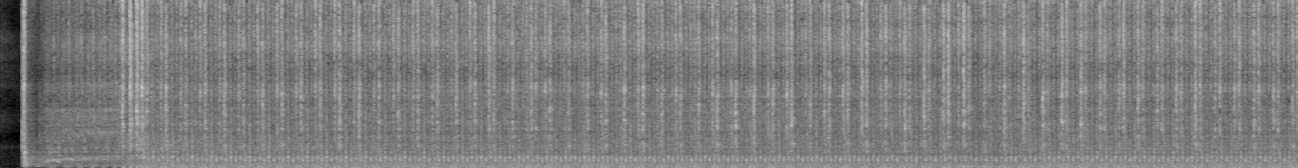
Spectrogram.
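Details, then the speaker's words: Poulan Pro with Craftsman-branded Briggs & Stratton opposed twin, cold start on choke; catches after a second of cranking into a steady, even twin idle, no misses; cold-blooded, carburetor needs cleaning; normal cold start. "it's a little bit cold-blooded but once it warms up it actually runs pretty good"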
